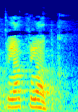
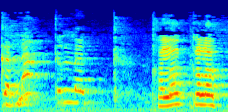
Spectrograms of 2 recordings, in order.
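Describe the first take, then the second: First: The first two consonants are said together. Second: A vowel is inserted between the first consonants. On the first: The speaker calls it right. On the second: The speaker calls it wrong.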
